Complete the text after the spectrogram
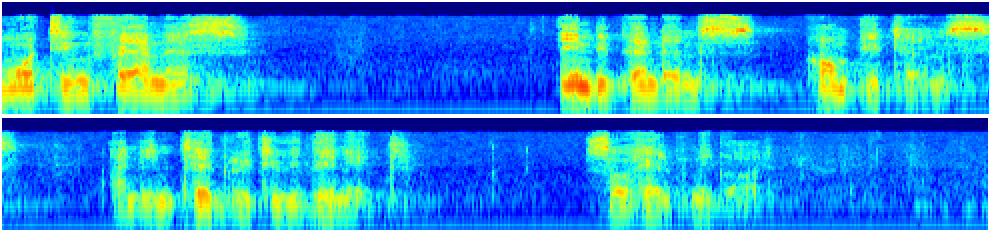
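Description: A man speaks solemnly into a microphone in short phrases.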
